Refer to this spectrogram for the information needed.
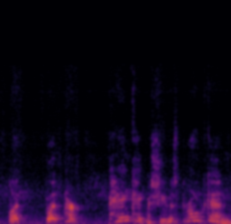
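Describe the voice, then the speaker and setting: Putting on a character voice, a woman speaks at a fairly slow pace with high pitch while clear background noise sits behind her. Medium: read story.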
